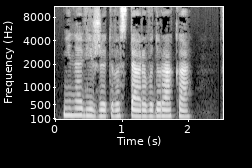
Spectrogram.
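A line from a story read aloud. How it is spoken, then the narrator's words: Plain. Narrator (Russian): сказала Скарлетт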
